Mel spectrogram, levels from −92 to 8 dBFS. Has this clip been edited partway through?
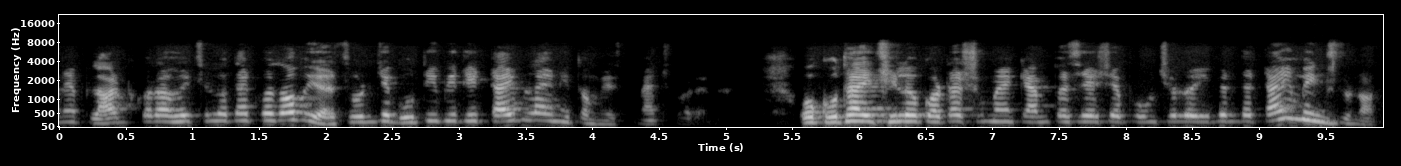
no; 0 cuts

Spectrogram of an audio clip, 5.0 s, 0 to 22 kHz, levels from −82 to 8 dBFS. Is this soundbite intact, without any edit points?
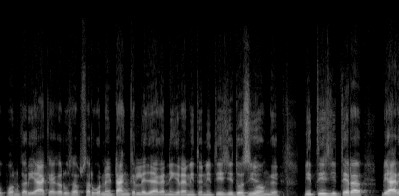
yes; 0 cuts

